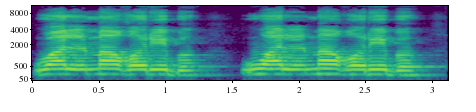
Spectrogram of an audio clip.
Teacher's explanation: با کو جھٹکے کے ساتھ پڑھیں گے، قلقلہ کریں گے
